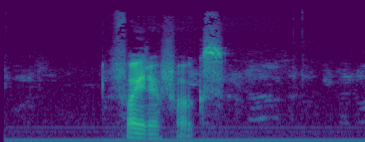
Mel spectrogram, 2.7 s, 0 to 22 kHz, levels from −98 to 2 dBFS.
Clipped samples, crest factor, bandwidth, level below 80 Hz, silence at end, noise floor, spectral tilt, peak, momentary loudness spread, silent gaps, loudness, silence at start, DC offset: under 0.1%; 26 dB; 16.5 kHz; -66 dBFS; 0.75 s; -67 dBFS; -1.5 dB/octave; -14 dBFS; 11 LU; none; -34 LUFS; 0.85 s; under 0.1%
